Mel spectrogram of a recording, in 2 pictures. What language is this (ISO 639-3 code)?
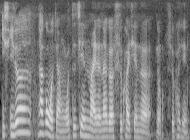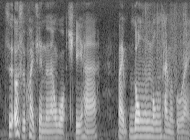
eng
